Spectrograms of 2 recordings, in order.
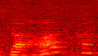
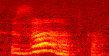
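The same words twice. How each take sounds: First: ЗагАдка, stress on the second syllable Га, said softly; lower, softer take of загадка; second stress variant. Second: Загадка, stress on the first syllable За; firm take of загадка on the first syllable; first stress variant. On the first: (другий варіант: загАдка) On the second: (перший варіант: Загадка) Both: Shown as a demonstration. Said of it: "які мають подвійний наголос".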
